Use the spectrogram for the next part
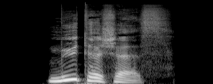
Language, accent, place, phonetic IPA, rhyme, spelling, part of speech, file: German, Germany, Berlin, [ˈmyːtɪʃəs], -yːtɪʃəs, mythisches, adjective, De-mythisches.ogg
- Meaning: strong/mixed nominative/accusative neuter singular of mythisch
